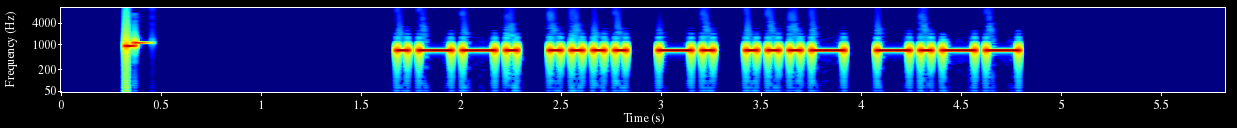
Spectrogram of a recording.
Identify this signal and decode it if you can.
Morse code, heard as a keyed tone, about 23 wpm, 700 Hz. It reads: PHNVY
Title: Code Groups - 5 Letters - 22wpm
